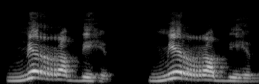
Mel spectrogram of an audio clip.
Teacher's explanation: اسی طرح مر ربہم، مر ربہم، جیسا کہ نون ہے ہی نہیں، نون کو بالکل ہم نے را کے ساتھ ایسا ملایا کہ نون کی آواز بالکل ختم ہو گئی۔ ایسے ادغام کو ہم کہتے ہیں ادغام بلا غنہ، غنے کے بغیر، ادغام غنے کے بغیر۔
